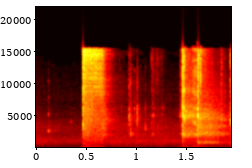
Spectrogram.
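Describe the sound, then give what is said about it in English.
A can of coffee is cracked open, giving two sharp, airy bursts of hiss about a second apart, each fading quickly, over a quiet background. “We gotta crack and hold one open with the boys.”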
